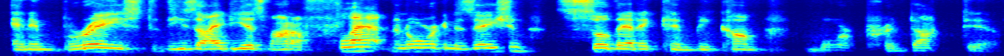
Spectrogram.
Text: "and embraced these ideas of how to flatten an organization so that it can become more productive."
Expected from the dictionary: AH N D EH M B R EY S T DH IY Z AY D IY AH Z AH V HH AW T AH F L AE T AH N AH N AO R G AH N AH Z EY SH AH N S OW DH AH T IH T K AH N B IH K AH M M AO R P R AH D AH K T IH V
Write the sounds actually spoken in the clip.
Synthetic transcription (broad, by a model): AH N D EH M B R EY S DH IY Z AY D IY AH Z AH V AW T AH F L AE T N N AO R G AH N AH Z EY SH AH N S OW DH AH T IH T K AH N B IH K AH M M AO R P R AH D AH K T IH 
